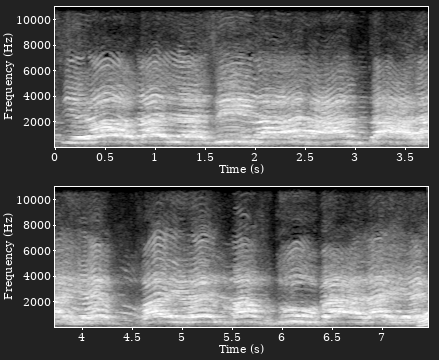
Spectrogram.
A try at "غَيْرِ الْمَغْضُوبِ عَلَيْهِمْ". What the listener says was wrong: غير المغضوب، لا لا اكسر الباء، غير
